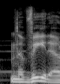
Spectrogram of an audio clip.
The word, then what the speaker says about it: Navita: Navita rhymes with Nahida.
